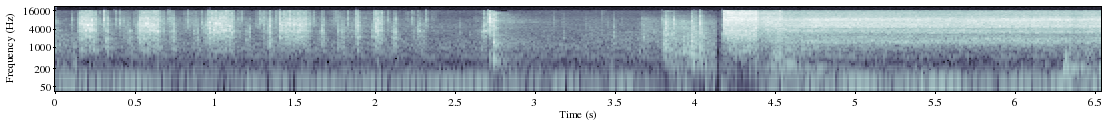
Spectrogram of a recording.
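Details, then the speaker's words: Engine leak-down test after sitting, barely run: after some clattering, steady hiss of air into the oil pan on that cylinder; cylinder walls/rings look worn, or rings possibly not yet expanded from sitting. "so it looks like the cylinder walls slash rings are a little wore out"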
